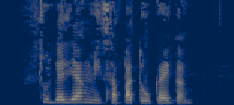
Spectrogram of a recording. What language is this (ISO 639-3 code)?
qws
